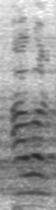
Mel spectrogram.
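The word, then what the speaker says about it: hour: रहा है तुम बोलो आवर आवर हो रहा है। हावर नहीं पढ़ते हैं। एस साइलेंट वर्ड है। साइलेंट है।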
